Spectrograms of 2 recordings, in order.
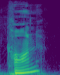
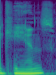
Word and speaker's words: Cannes: Cannes. I mean, that's the proper way of pronouncing it. Okay. I guess some people say Cannes.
